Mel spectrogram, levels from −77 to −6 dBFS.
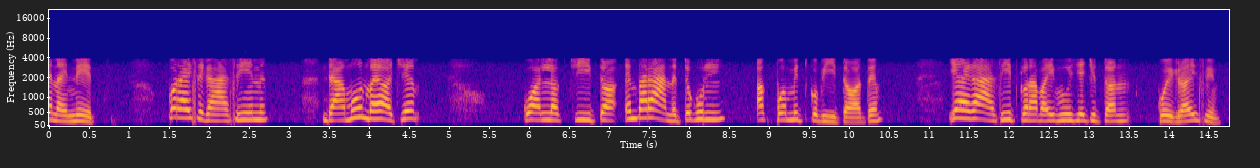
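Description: No technical faults can be heard anywhere in the recording. A faint room noise sits about 33 dB below the speech, and it belongs to the space the microphone was in rather than to the system.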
